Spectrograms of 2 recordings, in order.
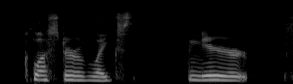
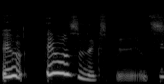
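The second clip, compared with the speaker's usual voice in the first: laughing; 10 semitones higher than usual. Real, not acted. Laughing after story.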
